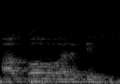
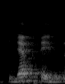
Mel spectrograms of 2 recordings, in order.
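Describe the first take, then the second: First: अपवर्तित said carefully, syllable by syllable, with the अ at the start; correct term. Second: जपतित said as the mistaken term, with a J at the start; the slip the teacher is about to correct: जपतित; wrong word. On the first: Teacher correcting the class on the term: careful, deliberate अपवर्तित. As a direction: model the right word अपवर्तित slowly for students. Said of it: "उसको बोलेंगे अपवर्तित". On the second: Teacher voicing students' wrong term for refracted ray: quiet, falling जपतित. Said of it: "उसको जपतित नहीं बोलेंगे". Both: Shown as a demonstration.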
